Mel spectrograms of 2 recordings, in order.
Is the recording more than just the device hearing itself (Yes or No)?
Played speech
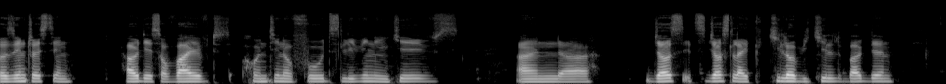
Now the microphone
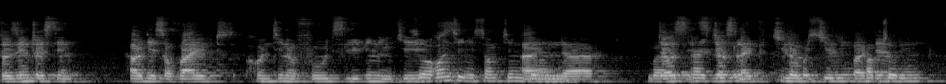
Yes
